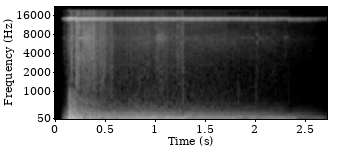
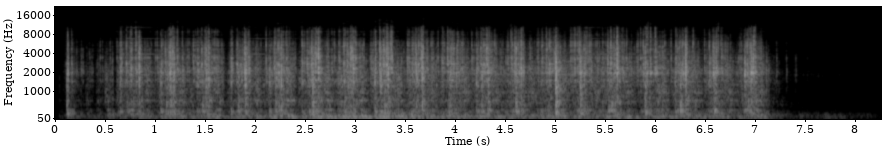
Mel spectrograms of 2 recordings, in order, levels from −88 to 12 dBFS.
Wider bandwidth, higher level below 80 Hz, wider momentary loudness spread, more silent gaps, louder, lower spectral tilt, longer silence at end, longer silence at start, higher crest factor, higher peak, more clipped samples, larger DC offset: first, over 20 kHz vs 13 kHz; first, -32 dBFS vs -56 dBFS; first, 19 LU vs 5 LU; neither; first, -13 LUFS vs -30 LUFS; first, -3 dB/octave vs -1 dB/octave; second, 0.15 s vs 1.1 s; about the same, 0.05 s vs 0.1 s; second, 16 dB vs 26 dB; first, 0 dBFS vs -8 dBFS; neither; neither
